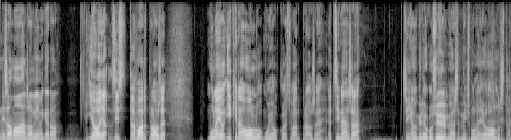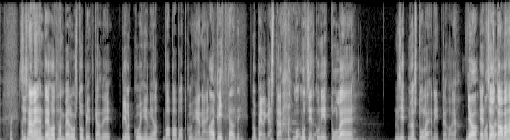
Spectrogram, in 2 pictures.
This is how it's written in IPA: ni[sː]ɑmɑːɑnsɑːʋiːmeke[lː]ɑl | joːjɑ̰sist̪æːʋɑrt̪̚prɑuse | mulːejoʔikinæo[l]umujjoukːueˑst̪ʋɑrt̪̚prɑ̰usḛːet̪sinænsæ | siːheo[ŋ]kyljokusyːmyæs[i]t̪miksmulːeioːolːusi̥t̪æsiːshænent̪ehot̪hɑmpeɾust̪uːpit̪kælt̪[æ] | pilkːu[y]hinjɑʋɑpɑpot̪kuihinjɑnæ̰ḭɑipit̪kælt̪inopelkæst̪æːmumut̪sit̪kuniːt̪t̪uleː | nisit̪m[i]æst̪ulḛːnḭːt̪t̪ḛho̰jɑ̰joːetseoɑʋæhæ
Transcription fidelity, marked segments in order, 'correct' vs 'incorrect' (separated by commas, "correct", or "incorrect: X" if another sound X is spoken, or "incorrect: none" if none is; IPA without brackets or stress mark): incorrect: s, incorrect: rː, incorrect: lː, correct, incorrect: e, incorrect: i, incorrect: i, incorrect: y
